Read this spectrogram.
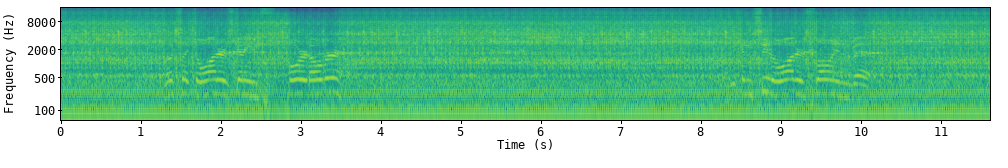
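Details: Case VAC tractor diesel at steady, even idle with a firm low rumble, no knocks, stumbles or squeals, after installing an aftermarket water pump because it stopped cooling following a coolant change; coolant flowing, temperature gauge still low, around 20.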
